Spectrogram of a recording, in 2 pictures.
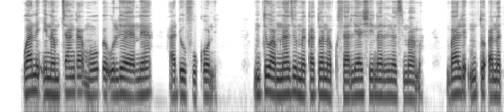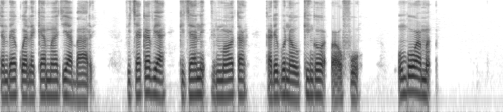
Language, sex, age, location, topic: Swahili, male, 18-24, Mombasa, agriculture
